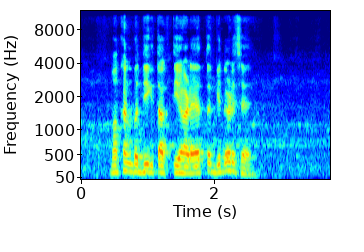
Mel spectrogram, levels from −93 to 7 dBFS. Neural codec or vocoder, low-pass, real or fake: autoencoder, 48 kHz, 128 numbers a frame, DAC-VAE, trained on Japanese speech; 10.8 kHz; fake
